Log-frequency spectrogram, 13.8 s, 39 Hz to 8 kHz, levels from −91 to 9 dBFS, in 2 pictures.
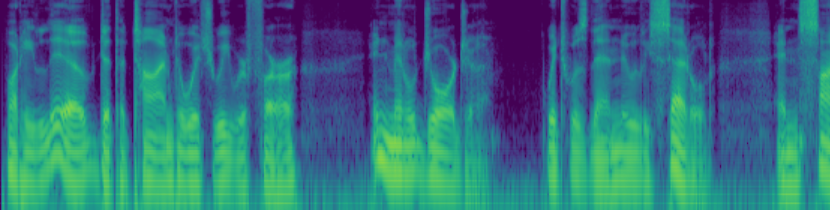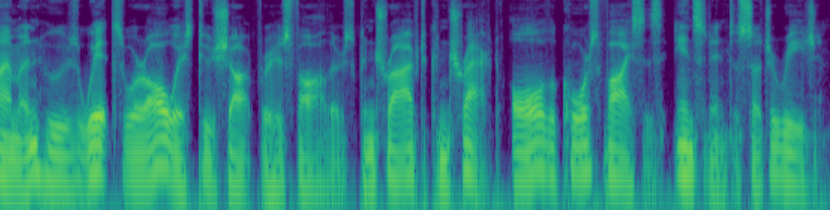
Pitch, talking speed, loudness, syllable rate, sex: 85 Hz, 180 wpm, -19 LUFS, 5.0 syllables/s, male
